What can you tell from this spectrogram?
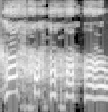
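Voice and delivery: mock chortle; imitated laughter. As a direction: put on other people's hearty laughter. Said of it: "that's the laughter that they would do".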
